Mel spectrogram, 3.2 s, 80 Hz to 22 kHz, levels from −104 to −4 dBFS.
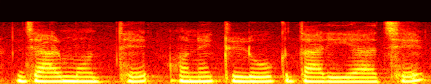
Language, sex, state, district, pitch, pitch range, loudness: Bengali, female, Tripura, West Tripura, 210 Hz, 205-220 Hz, -13 LUFS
